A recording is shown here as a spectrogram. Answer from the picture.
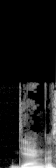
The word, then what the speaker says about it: Django: Sí, la D no se pronuncia. Django sin cadenas.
